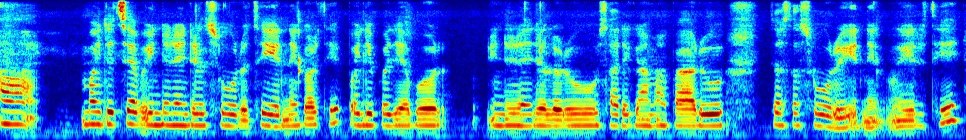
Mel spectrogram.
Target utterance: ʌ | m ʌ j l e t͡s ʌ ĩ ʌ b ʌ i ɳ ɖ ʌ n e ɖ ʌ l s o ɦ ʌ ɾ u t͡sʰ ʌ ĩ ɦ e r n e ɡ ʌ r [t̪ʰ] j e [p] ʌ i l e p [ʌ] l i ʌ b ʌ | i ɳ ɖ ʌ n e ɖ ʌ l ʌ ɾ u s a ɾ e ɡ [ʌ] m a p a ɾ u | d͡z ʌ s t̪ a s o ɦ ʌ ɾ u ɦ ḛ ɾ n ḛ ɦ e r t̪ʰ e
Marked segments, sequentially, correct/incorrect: correct, correct, correct, incorrect: a

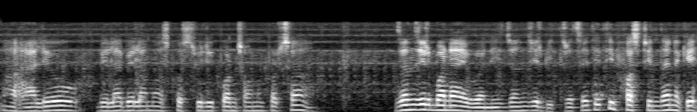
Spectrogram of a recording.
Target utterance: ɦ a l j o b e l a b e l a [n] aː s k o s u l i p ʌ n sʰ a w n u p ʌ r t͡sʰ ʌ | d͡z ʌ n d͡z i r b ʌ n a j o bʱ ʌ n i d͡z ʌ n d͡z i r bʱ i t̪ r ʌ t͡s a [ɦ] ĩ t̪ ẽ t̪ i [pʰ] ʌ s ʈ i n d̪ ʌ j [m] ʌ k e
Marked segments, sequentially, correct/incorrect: incorrect: m, incorrect: none, correct, incorrect: n

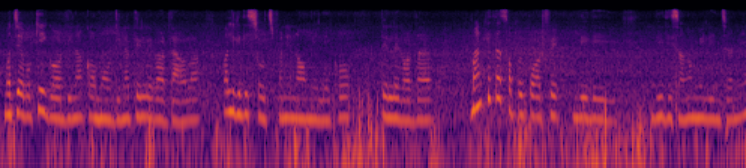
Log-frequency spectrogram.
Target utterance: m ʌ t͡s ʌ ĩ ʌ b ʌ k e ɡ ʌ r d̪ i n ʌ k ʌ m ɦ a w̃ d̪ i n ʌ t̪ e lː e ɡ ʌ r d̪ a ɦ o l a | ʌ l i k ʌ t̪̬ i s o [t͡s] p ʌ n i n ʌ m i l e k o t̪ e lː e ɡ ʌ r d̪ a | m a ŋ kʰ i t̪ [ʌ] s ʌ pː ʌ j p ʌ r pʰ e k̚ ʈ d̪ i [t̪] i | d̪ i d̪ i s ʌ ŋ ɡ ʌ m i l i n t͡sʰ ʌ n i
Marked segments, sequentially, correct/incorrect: correct, correct, incorrect: d̪

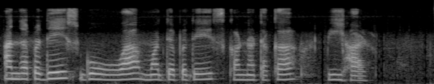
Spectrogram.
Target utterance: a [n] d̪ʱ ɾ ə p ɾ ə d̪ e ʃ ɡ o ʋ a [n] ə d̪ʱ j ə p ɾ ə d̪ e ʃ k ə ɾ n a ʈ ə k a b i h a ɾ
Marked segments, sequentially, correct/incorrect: correct, incorrect: m

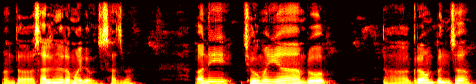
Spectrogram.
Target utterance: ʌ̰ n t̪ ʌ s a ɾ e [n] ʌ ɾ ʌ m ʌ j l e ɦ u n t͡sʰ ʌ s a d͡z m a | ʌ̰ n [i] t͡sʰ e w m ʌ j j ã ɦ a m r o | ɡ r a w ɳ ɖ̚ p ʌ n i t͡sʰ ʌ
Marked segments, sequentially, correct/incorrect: correct, correct

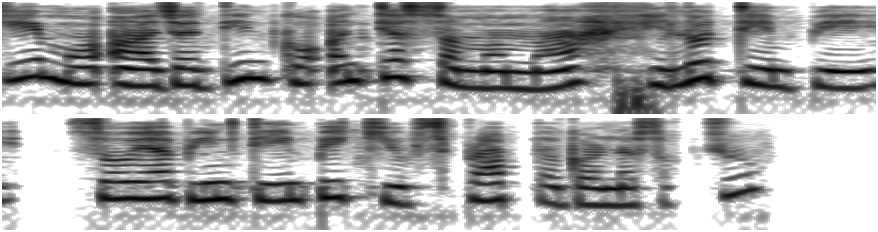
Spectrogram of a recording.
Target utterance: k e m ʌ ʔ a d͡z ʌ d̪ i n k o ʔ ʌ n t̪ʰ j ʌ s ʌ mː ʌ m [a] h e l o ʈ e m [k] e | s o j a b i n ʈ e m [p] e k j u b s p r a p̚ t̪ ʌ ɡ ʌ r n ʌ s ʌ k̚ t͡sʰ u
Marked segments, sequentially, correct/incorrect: correct, incorrect: p, correct

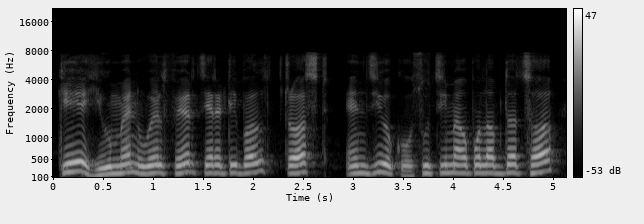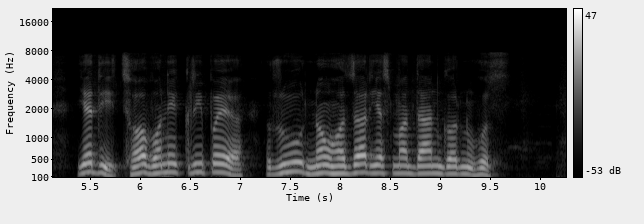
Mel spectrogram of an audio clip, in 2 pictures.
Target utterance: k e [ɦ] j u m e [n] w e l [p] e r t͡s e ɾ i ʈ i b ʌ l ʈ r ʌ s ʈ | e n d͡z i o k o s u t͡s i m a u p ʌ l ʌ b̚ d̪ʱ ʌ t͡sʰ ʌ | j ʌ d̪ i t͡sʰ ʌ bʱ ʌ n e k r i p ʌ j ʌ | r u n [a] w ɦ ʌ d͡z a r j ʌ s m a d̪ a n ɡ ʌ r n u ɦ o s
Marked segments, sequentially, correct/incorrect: correct, correct, incorrect: pʰ, incorrect: ʌ

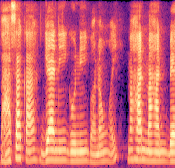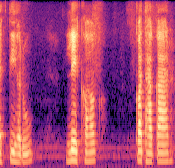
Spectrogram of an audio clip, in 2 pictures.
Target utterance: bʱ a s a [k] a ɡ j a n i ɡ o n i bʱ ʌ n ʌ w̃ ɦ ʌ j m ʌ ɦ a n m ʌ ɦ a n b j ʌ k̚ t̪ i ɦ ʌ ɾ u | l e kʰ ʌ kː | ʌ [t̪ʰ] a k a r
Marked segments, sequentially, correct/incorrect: correct, correct

